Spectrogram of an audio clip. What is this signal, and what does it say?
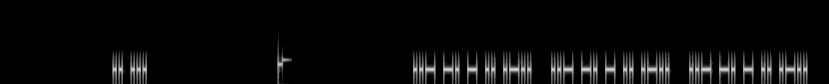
Morse code, heard as a keyed tone, about 40 wpm, 700 Hz. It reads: IS UNTIL UNTIL UNTIL
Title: Top 500 Words Repeated 40wpm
